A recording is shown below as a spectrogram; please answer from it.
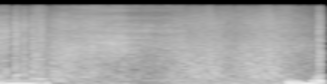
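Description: Glitch electronic track at a breakdown: the kick drum and bass drop out about half a second in, leaving a noisy whooshing swell sampled from snowboarding footage that thins in the middle and builds again near the end.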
